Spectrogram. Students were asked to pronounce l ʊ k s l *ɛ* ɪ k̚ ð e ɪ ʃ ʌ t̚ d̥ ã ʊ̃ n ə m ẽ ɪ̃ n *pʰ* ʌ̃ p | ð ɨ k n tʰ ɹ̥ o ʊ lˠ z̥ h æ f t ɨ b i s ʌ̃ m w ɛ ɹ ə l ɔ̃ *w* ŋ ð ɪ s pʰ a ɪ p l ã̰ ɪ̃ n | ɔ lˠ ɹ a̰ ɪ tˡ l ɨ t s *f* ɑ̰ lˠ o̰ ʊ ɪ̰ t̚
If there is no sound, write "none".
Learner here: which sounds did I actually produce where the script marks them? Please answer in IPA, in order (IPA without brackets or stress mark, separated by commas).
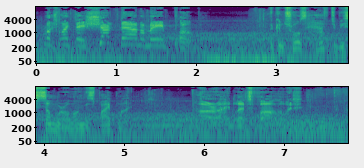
a, pʰ, none, f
